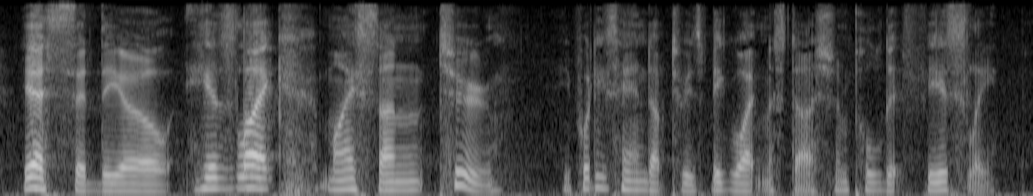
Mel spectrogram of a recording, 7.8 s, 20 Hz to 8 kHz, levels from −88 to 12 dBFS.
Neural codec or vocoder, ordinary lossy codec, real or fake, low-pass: none; AAC, 48 kbps; real; 7.2 kHz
